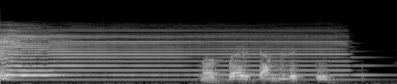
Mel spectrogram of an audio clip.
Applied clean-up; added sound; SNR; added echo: none; Bowed string instrument; -3 dB; reverberation time 0.4 s.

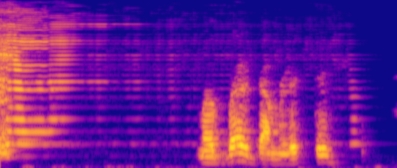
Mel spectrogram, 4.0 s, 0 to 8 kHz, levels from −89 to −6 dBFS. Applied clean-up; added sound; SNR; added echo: classical method WPE with log-MMSE.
